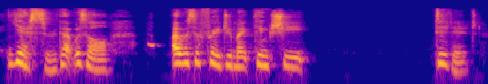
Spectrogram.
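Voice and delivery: anxious-to-agree woman servant; eager housekeeper. A narrator's reading. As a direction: seize on the excuse, pitch lifted. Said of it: "She grasped eagerly at his words".

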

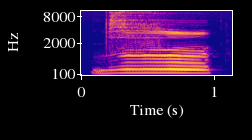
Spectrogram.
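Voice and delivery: put-on a high childish brrr noise; mock brrr. A narrator's reading. Tobi making a disgusted brrr at his food. Boy pulling a face.

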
